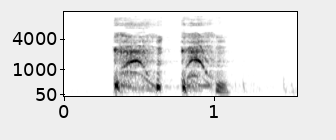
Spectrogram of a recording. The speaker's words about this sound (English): I'm sorry, I'm coughing a lot more than I expected.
